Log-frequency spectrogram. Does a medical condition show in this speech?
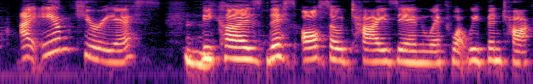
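Yes: bilateral cleft lip and palate; congenital, reconstructive surgery from very young age, later surgery result improved but not perfect.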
